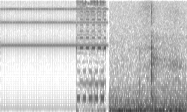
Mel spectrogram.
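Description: Tail of an electronic logo sting: faint steady tones, then a short electronic chime about a second in. It gives way to a low background hum with a single click near the end.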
